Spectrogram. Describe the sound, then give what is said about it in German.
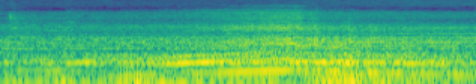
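A car engine in a video game gives off a steady, low, humming drone with a faint whir above it, holding an even level from start to finish. “Warum kommt auf einmal mein Auto geflogen?”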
